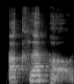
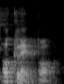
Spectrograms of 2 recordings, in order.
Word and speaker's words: Ocleppo: Lori Shanderson, and our guest today is Ocleppo. Did I pronounce that right? Yes, that's perfect. It's not how they pronounce it in Italy, but it's okay. Tell me how they pronounce it in Italy. It's Ocleppo.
